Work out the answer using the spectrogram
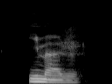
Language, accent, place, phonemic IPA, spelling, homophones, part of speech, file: French, France, Lyon, /i.maʒ/, images, image / imagent, noun / verb, LL-Q150 (fra)-images.wav
- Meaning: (noun) plural of image; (verb) second-person singular present indicative/subjunctive of imager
